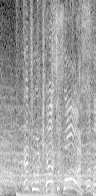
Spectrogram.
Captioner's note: bell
